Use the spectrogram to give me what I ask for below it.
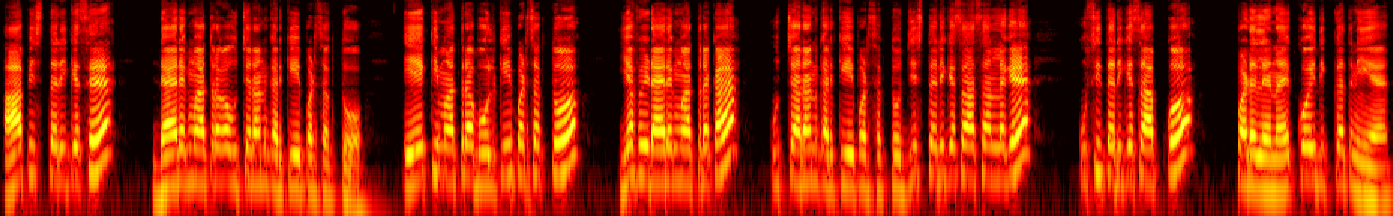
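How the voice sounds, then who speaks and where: A man teaching Hindi reading, sounding out each syllable loudly and then blending it into the word, encouraging his viewers as friends. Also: sits high, moderate pace, dry recording, studio quality. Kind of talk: slow syllable-by-syllable reading lesson.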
